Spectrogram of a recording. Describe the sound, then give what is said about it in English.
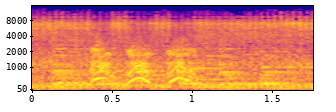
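A dog named Rover barks three times in quick succession, clear, followed by a couple of softer barks, all over a steady hiss of background noise. “Well, there's that Rover now. Rover, get out of here.”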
